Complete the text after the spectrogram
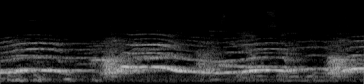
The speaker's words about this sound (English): We will wait here for the dogs to have their say.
